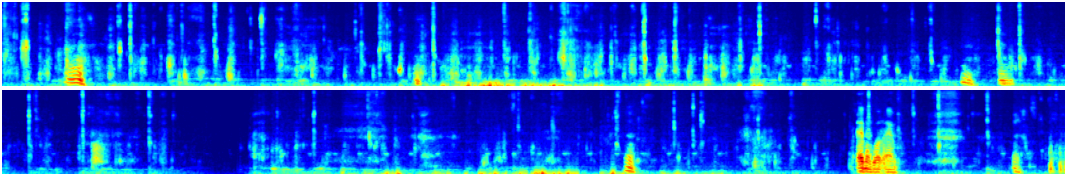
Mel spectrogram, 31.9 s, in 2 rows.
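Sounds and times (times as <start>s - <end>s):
chewing crisp vegetables: 0.0s - 18.6s, 19.7s - 31.9s
wet mouth clicks: 15.0s - 18.4s.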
